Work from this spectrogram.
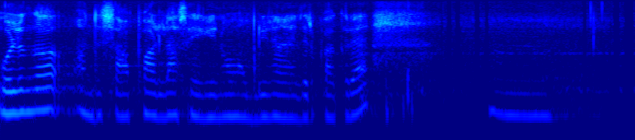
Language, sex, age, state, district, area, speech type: Tamil, female, 18-30, Tamil Nadu, Thanjavur, rural, spontaneous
